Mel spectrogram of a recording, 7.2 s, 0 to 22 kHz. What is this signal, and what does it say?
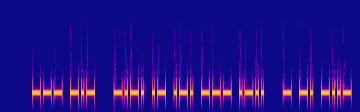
Morse code, heard as a keyed tone, about 22 wpm, 700 Hz. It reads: OK CAROL TNX
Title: Practice QSO - Exchange 4 - Ending - 22wpm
